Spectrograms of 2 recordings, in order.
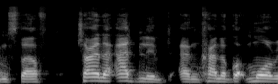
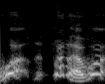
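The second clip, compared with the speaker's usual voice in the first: put-on shocked reaction, higher pitch. Imitating someone's reaction during a heated argument: imitating someone in shock. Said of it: "man's probably in a bit of shock".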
